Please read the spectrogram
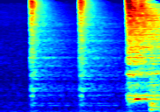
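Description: A drummer counts the steel band in with two crisp hi-hat clicks about two-thirds of a second apart, each with a short ringing tail. About one and a half seconds in, the steel pans and drum kit come in on the next beat and grow louder.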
